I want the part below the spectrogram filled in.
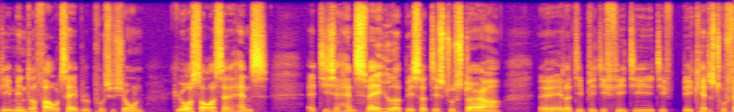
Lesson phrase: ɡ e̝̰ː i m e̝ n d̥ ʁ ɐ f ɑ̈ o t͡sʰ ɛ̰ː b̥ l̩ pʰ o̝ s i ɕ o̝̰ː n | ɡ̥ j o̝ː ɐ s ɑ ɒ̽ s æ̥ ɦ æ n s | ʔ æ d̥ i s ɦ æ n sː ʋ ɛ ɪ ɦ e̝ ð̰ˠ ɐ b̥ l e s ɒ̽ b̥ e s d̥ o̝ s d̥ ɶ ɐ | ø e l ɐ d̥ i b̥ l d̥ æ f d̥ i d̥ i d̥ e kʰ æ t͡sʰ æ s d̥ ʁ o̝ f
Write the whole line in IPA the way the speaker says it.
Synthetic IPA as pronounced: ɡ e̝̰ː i m e̝ n d̥ ʁ ɐ f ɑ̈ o t͡sʰ ɛ̰ː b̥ l̩ pʰ o̝ s i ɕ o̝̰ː n | ɡ̥ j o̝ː ɐ s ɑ ɒ̽ s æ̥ ɦ æ n s | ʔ æ d̥ i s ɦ æ n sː ʋ ɛ ɪ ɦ e̝ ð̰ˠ ɐ b̥ l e s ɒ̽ d̥ e s d̥ o̝ s d̥ ɶ ɐ | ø e l ɐ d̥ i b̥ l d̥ i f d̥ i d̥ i b̥ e kʰ æ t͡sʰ æ s d̥ ʁ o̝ f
